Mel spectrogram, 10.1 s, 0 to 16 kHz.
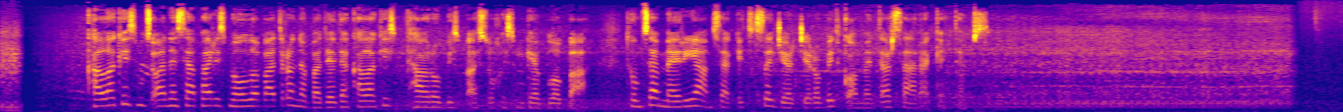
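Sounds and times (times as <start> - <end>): mechanical drone: 1.8 - 9.8.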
